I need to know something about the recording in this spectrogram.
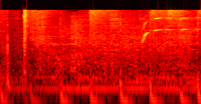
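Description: A single shotgun shot about a quarter of a second in, over music with a steady drum beat. Near the end a high tone glides up and then holds.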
